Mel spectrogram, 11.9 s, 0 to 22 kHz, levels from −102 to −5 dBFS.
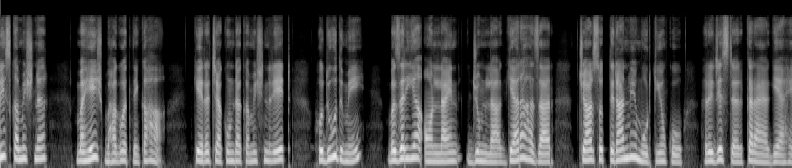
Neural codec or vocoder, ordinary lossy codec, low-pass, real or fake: autoencoder, 48 kHz, 128 numbers a frame, DAC-VAE, trained on Japanese speech; none; 14.4 kHz; fake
